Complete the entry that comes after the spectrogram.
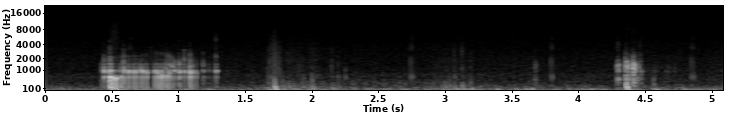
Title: Stomach growling sounds | My Stomach Makes Noises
